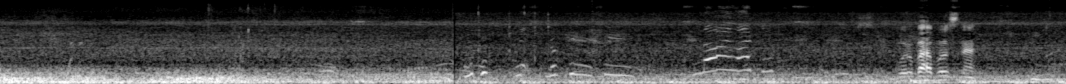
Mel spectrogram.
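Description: Water bubbles and churns loudly close by.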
